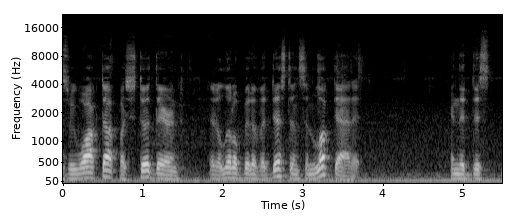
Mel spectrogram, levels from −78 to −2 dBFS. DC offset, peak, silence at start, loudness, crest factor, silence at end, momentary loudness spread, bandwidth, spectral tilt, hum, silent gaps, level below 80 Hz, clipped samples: under 0.1%; -8 dBFS; 0 s; -26 LUFS; 18 dB; 0 s; 20 LU; 15.5 kHz; -5.5 dB/octave; none; none; -42 dBFS; under 0.1%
